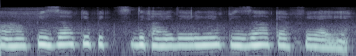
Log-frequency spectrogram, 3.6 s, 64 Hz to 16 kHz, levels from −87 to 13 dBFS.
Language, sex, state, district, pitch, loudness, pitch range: Hindi, female, Haryana, Rohtak, 195 Hz, -14 LUFS, 180-200 Hz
